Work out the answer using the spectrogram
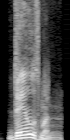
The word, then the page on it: dalesman: British English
